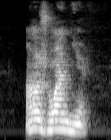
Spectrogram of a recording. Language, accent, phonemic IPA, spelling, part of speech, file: French, Canada, /ɑ̃.ʒwaɲ/, enjoigne, verb, LL-Q150 (fra)-enjoigne.wav
- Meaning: first/third-person singular present subjunctive of enjoindre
